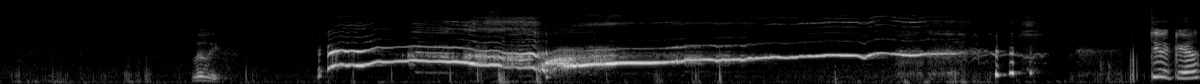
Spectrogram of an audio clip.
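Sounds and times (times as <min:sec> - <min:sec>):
dog howling: 0:03.2 - 0:09.7.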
